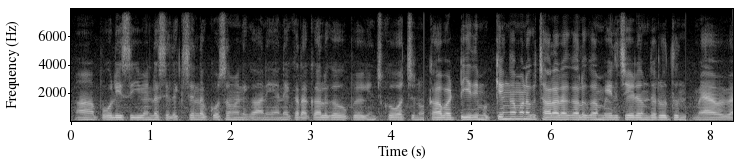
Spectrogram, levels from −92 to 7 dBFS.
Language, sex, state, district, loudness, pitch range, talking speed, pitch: Telugu, male, Telangana, Karimnagar, -20 LUFS, 125-135 Hz, 150 wpm, 130 Hz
